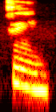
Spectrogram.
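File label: "ting", Nigerian Pidgin, female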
